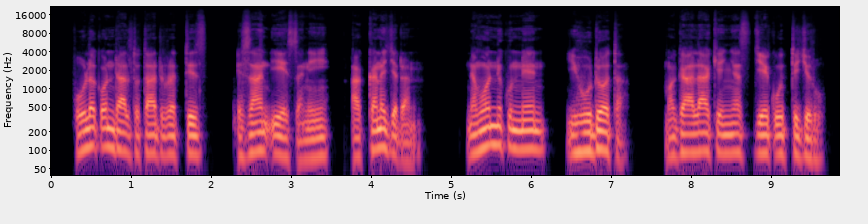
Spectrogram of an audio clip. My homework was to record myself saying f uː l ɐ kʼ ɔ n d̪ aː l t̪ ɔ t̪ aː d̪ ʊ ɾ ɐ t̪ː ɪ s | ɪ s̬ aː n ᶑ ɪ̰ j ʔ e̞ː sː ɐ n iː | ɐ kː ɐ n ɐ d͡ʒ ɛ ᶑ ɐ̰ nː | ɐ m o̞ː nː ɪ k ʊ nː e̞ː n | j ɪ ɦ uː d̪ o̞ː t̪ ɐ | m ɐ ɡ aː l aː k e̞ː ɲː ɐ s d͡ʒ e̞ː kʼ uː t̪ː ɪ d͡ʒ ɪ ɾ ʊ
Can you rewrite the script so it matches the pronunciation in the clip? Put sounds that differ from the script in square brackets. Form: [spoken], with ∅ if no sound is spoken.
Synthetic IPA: f uː l ɐ kʼ ɔ n d̪ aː l t̪ ɔ t̪ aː d̪ ʊ ɾ ɐ t̪ː ɪ s | ɪ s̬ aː n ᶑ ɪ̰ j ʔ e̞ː sː ɐ n iː | ɐ kː ɐ n ɐ d͡ʒ ɛ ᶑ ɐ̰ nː | ɐ m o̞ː nː ɪ k ʊ nː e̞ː n | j ɪ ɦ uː d̪ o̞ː t̪ ɐ | m ɐ ɡ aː l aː k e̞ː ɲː ɐ s d͡ʒ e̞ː kʼ uː t̪ː ɪ d͡ʒ ɪ ɾ ʊ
